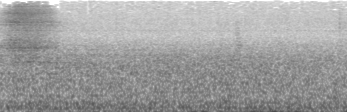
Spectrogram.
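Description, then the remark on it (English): A loud, steady low rumbling roar of an airplane passing overhead outside an open window, holding an even level throughout with a brief hiss at the start and no voices. “I heard the most, like, strange banging outside of... It sounded like... All right, plane.”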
